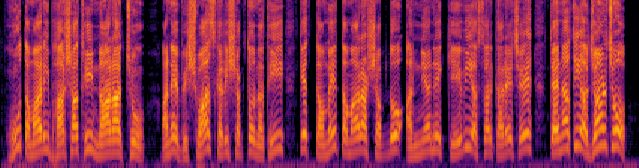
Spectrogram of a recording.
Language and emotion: Gujarati, angry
